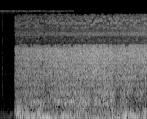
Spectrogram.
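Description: Storm surf breaking against a concrete breakwater and its tetrapods: a dense, steady rush of waves and spray that cuts in abruptly about a quarter second in.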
